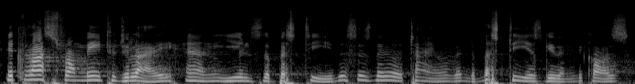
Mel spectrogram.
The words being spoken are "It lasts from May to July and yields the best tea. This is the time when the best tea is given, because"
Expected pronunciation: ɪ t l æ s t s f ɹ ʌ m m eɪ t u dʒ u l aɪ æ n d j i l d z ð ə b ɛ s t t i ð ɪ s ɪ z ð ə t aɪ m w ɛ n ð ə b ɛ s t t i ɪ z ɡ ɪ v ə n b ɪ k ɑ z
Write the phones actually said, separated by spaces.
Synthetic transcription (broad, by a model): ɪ t l æ s t s f ɹ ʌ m m eɪ t u dʒ u l aɪ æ n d j i l d z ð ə b ɛ s t t i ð ɪ s ɪ z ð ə t aɪ m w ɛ n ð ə b ɛ s t t i ɪ z ɡ ɪ v ə n b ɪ k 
